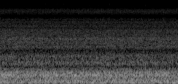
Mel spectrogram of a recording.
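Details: Fan on a homemade light-dimmer speed controller, knob turned up to high: steady, even rush of air with no rattle, tick or wobble; fan running smoothly at high speed.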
